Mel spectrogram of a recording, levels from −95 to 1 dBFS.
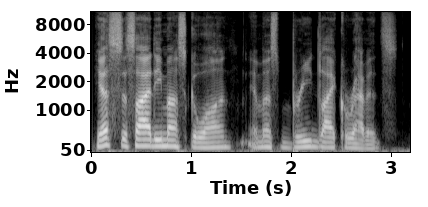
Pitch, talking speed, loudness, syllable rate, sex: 130 Hz, 190 wpm, -20 LUFS, 4.6 syllables/s, male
